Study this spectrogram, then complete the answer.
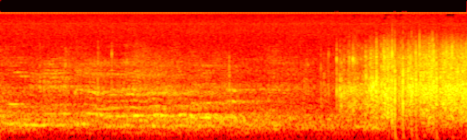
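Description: A children's choir sings in a large hall.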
